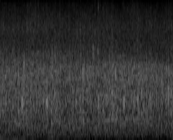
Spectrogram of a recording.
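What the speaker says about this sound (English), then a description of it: "Can we get a round of applause sound effect?" A canned applause effect plays as a short, dense burst of many hands clapping. It holds at an even level with no voices over it.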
